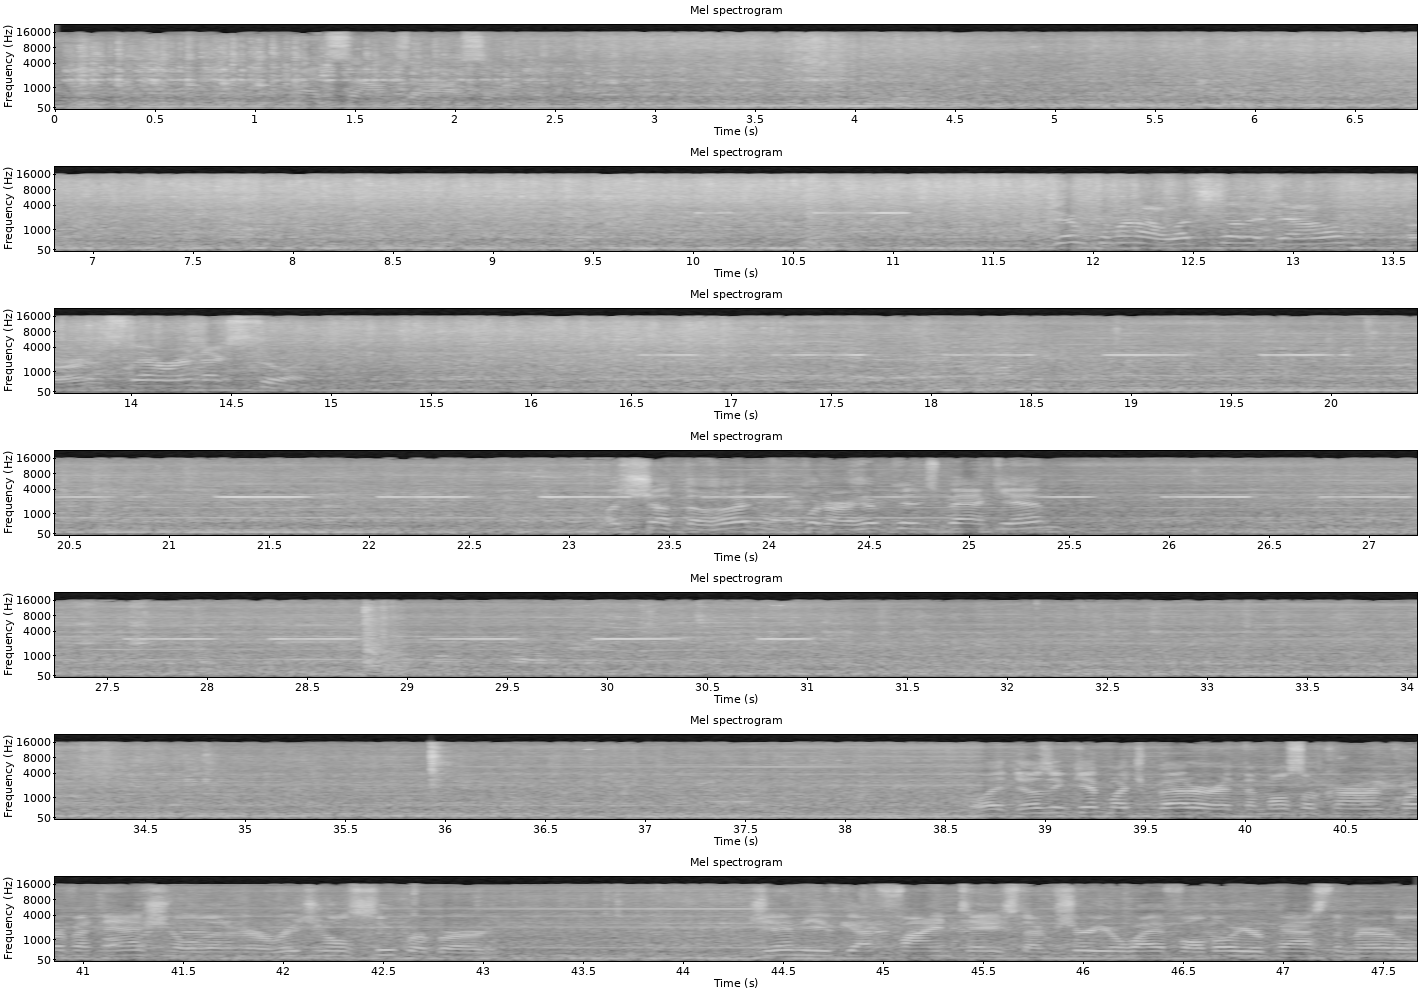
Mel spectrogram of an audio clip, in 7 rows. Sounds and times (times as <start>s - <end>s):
Vehicle: 0.0s - 47.6s.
